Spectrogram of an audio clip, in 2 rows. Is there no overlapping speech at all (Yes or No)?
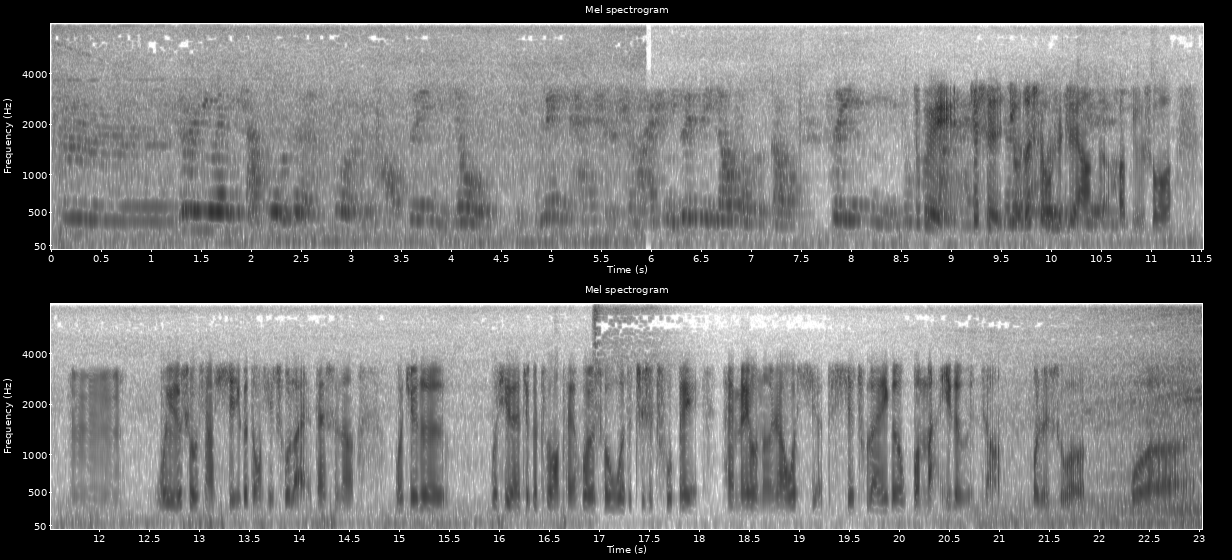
No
